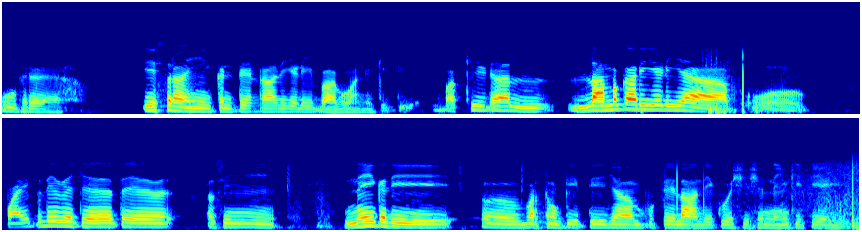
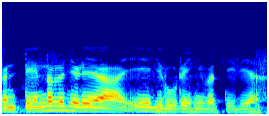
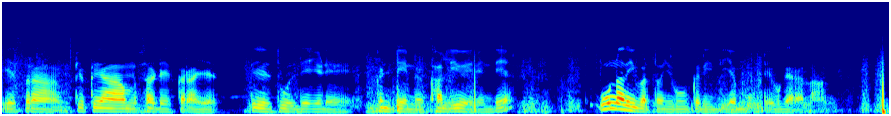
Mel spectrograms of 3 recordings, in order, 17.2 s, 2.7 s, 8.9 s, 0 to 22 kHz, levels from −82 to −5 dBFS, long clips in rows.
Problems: background sounds at intervals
